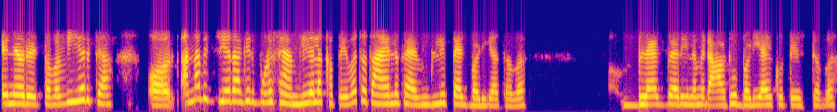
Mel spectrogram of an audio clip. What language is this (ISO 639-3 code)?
snd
